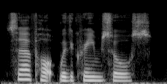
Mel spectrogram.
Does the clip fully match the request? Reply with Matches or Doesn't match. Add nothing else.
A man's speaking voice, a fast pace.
Doesn't match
